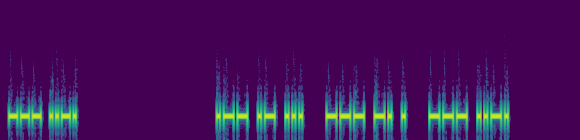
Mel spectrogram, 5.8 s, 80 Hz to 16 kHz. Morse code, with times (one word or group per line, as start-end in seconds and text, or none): 0.1-0.8 OF
2.2-3.0 WAS
3.3-4.1 ONE
4.3-5.1 OF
